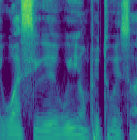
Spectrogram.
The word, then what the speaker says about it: Osiris: Elle a été arbitraire donc on dit Osiris mais personne s'appelle Osiris en Égypte euh en tout cas ancienne. C'est Wasiré.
